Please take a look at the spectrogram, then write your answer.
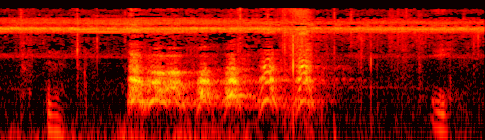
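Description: A dog on a rooftop gives a quick run of about five barks, rising and falling, over a steady high hum and quiet background.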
